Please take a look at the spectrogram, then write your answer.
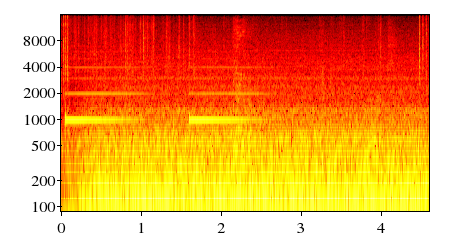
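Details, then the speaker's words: Blower fan test on a 1991 BMW 318i (E30) sedan being restored, key in ignition: strong steady rush of air with an even hum and a couple of chime tones, blower spinning freely; fan works normally. "It works. Lot of speed out of it, though."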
